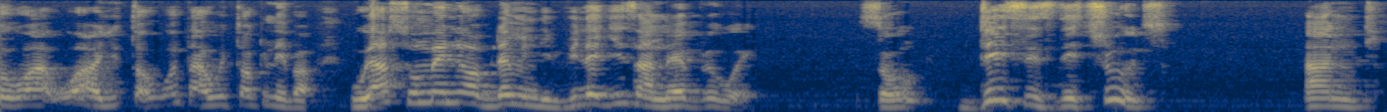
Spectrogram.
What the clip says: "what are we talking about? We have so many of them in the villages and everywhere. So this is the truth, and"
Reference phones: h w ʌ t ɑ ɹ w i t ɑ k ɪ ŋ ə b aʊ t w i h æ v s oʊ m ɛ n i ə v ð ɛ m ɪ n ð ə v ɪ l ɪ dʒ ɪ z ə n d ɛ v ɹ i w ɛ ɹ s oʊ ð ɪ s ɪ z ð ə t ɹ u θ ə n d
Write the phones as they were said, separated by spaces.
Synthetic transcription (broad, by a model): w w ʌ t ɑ w w i t ɑ k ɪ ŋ ə b aʊ t w i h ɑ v s oʊ m ɛ n i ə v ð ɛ m ɪ n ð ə v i l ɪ dʒ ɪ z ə n ɛ v ɹ i w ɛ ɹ s oʊ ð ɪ s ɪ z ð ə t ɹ u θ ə n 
